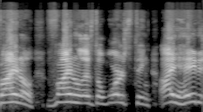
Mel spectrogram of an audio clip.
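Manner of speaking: furious, loud, high-pitched screaming rant. Act out how the man you were being introduced to reacted, imitating a man screaming and yelling. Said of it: "He's screaming and yelling at me".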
